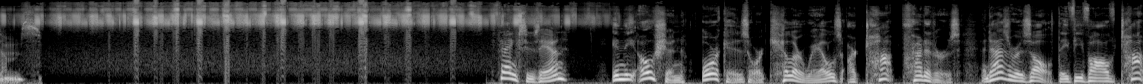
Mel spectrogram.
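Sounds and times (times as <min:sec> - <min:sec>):
speech: 0:00.0 - 0:00.5, 0:05.0 - 0:11.4
insects chirping: 0:00.0 - 0:06.2
sharp clicks and ticks: 0:00.0 - 0:06.2.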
